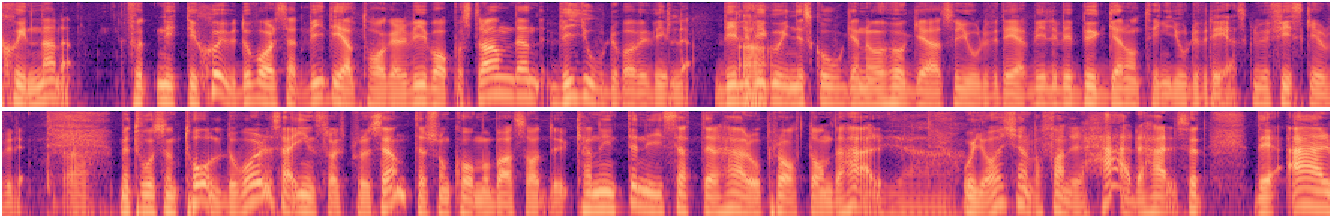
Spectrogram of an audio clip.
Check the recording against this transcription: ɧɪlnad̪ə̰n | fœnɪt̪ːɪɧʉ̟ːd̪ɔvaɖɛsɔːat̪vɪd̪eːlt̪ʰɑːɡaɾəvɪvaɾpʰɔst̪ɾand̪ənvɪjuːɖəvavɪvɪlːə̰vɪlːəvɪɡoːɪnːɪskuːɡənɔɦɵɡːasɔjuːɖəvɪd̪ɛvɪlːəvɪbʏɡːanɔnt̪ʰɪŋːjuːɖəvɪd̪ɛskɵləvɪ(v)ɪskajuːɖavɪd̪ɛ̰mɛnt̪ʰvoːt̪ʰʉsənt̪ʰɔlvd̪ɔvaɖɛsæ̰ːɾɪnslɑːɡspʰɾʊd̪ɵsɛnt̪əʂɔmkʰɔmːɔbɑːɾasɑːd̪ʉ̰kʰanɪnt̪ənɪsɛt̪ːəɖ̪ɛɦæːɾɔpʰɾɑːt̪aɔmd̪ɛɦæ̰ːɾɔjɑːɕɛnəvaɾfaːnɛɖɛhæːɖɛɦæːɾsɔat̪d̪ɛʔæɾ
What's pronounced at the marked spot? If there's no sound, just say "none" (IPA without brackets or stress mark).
f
